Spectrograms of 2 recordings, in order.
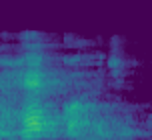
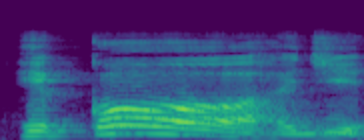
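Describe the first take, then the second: First: The stress is on the first syllable. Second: The stress is on the second syllable. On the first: The speaker calls it wrong. "não é" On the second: The speaker calls it right. "As palavras rubrica e recorde são paroxítonas"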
